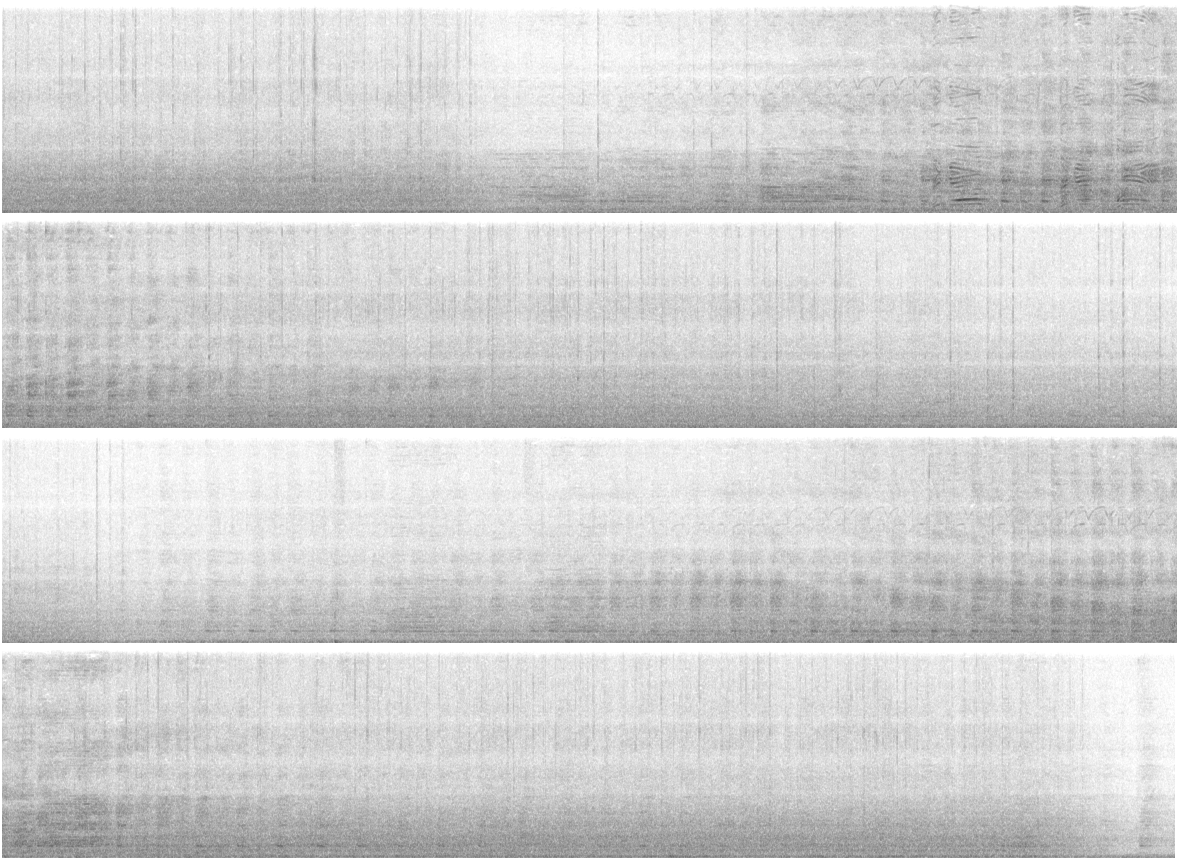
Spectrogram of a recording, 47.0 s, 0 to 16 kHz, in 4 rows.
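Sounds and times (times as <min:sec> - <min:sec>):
model train wheels on rails: 0:00.0 - 0:46.9
train steam sound effects: 0:00.0 - 0:46.9.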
